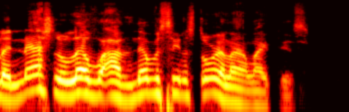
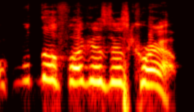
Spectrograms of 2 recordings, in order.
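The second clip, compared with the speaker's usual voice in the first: mock-agitated, high incredulous questioning; 9 semitones higher than usual. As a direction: replay your agitated disbelief, pitch jumping up. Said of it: "I was getting agitated".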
